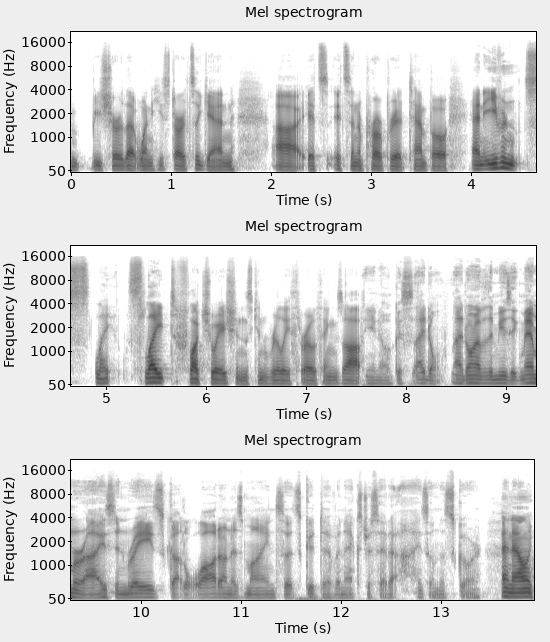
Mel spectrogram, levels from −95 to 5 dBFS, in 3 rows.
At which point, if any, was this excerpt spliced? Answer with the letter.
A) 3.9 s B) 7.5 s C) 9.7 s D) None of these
B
